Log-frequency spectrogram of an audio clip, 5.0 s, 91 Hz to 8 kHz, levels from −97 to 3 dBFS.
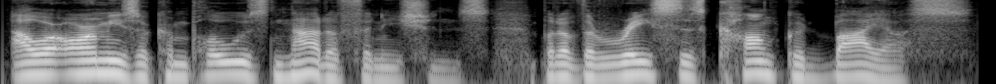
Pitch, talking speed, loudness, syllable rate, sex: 130 Hz, 170 wpm, -19 LUFS, 5.0 syllables/s, male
